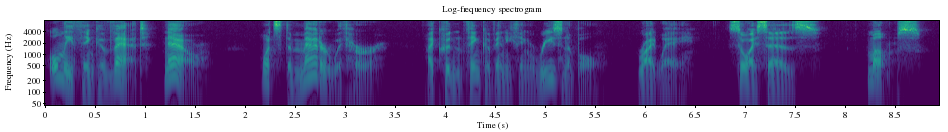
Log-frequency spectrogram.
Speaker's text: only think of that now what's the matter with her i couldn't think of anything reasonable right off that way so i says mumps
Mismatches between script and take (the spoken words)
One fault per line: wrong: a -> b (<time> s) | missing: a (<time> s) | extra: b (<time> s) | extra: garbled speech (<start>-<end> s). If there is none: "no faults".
missing: off that (6.1 s)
